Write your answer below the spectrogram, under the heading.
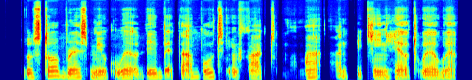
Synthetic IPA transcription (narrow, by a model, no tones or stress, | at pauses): tostɔbɹɛsmikwɛldebɛtʰa̰botʰĩn̩fak̚tmamaãnpikʰĩnhɛltwɛlwɛ̰l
